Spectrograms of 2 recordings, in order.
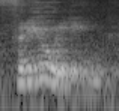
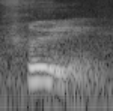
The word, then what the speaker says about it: Frühling: La R, R es suave, Frühling, y la U es U, Frühling, ¿bien?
